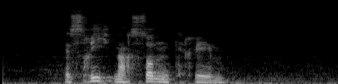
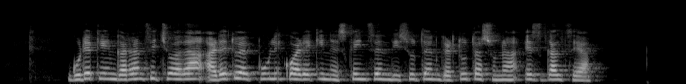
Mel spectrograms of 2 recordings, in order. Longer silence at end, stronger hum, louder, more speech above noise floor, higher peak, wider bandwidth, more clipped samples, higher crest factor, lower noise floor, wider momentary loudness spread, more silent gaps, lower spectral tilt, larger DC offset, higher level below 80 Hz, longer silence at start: second, 0 s vs 0.85 s; neither; about the same, -26 LUFS vs -26 LUFS; second, 25 dB vs 33 dB; about the same, -8 dBFS vs -8 dBFS; first, 15.5 kHz vs 7.4 kHz; neither; about the same, 20 dB vs 18 dB; second, -50 dBFS vs -59 dBFS; first, 11 LU vs 7 LU; neither; first, -7 dB/octave vs -5 dB/octave; neither; first, -46 dBFS vs -76 dBFS; about the same, 0.3 s vs 0.3 s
